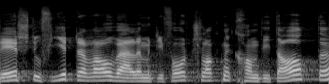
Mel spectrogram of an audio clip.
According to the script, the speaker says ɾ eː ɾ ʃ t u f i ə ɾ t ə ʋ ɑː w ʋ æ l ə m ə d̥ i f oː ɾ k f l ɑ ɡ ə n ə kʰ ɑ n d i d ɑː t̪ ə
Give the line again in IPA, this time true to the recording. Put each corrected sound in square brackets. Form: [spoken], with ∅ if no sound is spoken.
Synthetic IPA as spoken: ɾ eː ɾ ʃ t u f i ə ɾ t ə ʋ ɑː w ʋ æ l ə m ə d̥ i f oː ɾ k [ʃ] l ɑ ɡ ə n ə kʰ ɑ n d i d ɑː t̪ ə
